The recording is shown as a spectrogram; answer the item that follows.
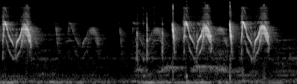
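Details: Shrill swooping notes of a hill prinia, meant to coax other birds to sing. A short burst comes first, then after a brief pause a denser run of sharp rising-and-falling whistles, over faint low background noise.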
